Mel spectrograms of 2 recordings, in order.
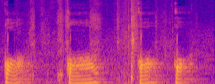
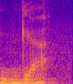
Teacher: most Arabs don't pronounce this sound. They make it ga, yes, like go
